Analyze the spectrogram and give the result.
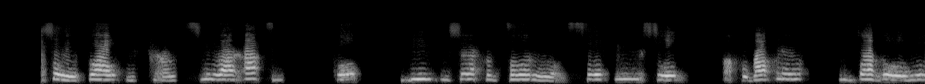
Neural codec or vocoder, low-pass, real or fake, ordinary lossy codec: codec, 16 kHz, 0.5 kbps, FreqCodec, smaller model; 7.2 kHz; fake; none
